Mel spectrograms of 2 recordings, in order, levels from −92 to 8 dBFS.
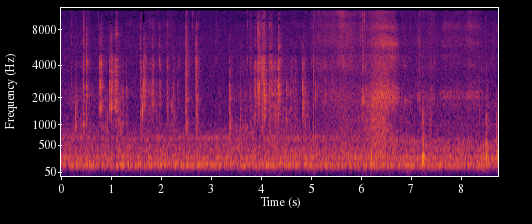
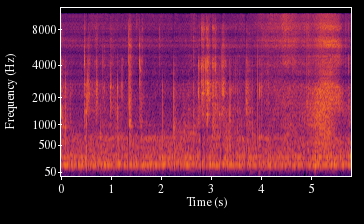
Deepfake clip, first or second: second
